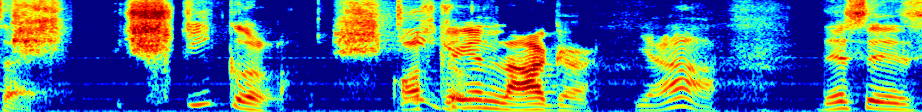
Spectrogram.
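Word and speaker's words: Stiegl: How do you pronounce that? Stiegel.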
